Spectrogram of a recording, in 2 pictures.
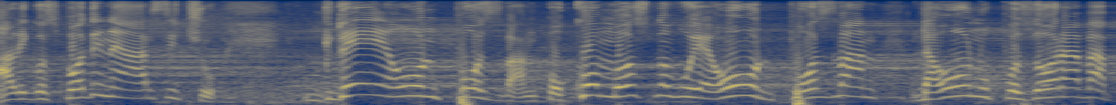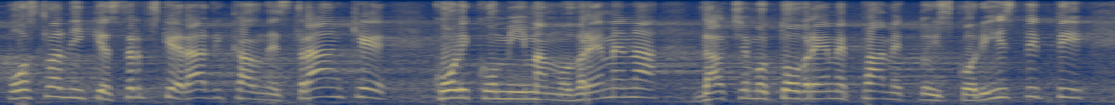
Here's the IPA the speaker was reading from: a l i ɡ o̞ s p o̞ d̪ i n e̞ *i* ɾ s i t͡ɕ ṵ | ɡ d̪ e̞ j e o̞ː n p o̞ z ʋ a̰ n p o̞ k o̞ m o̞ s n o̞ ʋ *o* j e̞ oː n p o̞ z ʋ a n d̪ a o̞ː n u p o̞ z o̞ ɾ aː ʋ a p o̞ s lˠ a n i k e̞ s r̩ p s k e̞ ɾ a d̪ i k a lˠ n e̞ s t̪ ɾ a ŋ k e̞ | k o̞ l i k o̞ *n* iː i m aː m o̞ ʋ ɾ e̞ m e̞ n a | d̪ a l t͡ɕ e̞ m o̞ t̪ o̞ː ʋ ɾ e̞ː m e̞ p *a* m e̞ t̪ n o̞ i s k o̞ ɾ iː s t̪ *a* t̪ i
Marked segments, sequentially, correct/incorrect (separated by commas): incorrect, incorrect, incorrect, correct, incorrect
